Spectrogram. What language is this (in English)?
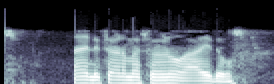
Sindhi Bhil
